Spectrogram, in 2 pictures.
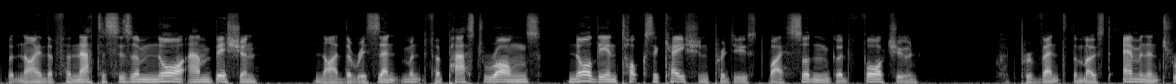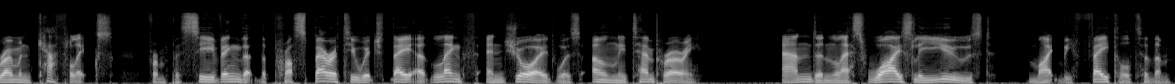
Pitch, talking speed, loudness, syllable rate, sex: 100 Hz, 120 wpm, -22 LUFS, 4.2 syllables/s, male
